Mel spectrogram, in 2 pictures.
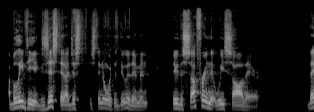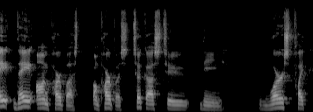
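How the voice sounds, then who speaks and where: A man's dark, mellow voice at medium pitch, fairly slow with long, frequent pauses and lively intonation, on a very clean recording with a silent background. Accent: Southern. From US South, Mississippi. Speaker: clinical psychologist. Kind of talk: interview.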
